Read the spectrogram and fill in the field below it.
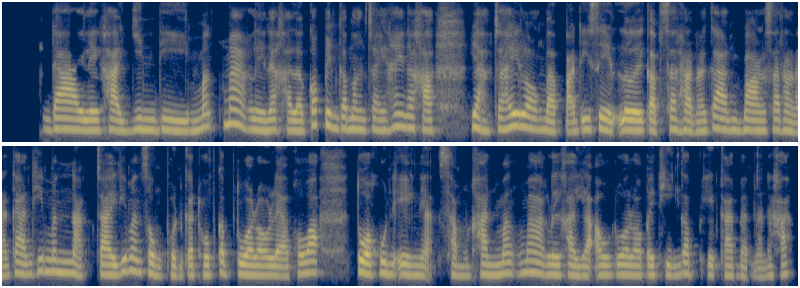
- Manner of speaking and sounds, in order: none
- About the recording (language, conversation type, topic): Thai, advice, จะพูดว่า “ไม่” กับคนใกล้ชิดอย่างไรดีเมื่อปฏิเสธยาก?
